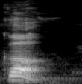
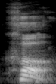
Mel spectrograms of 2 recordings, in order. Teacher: अब यदि हम क की जगह पर ख बोलेंगे, ख, तो देखिए ख में थोड़ी हवा ज्यादा या वायु ज्यादा हमारे मुंह से निकल रही है, तो ये जो होता है ये हो जाता है महाप्राण की स्थिति में।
